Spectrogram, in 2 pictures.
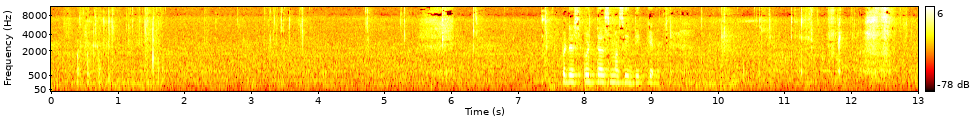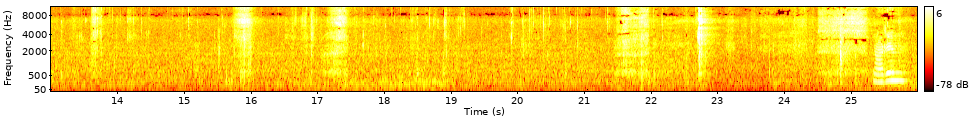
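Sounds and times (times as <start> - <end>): chewing: 0.3 - 1.7, 2.3 - 4.0, 9.2 - 22.8
child slurping noodles: 17.0 - 17.8, 21.4 - 22.1.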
